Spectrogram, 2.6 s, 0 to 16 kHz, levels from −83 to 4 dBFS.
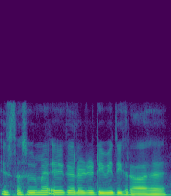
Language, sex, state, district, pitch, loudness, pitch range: Hindi, male, Jharkhand, Deoghar, 145 Hz, -12 LUFS, 135-155 Hz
